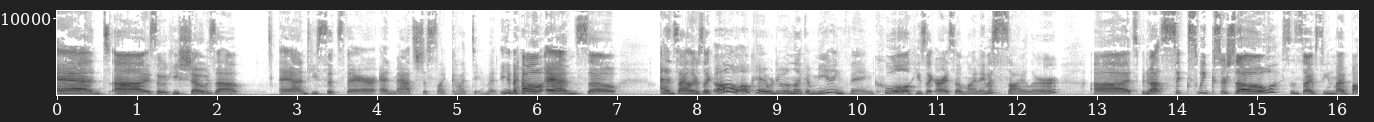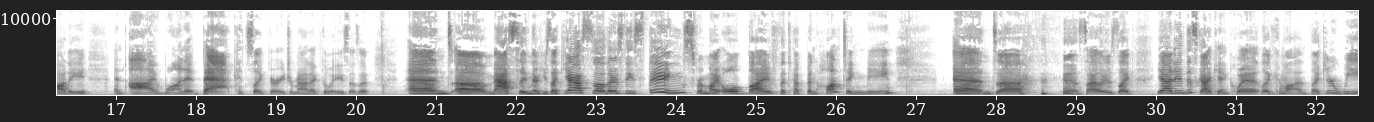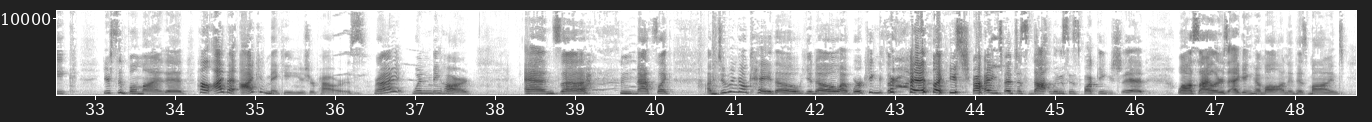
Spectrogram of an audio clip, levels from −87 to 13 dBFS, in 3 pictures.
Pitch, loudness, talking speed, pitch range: 230 Hz, -20 LUFS, 195 wpm, 200-285 Hz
